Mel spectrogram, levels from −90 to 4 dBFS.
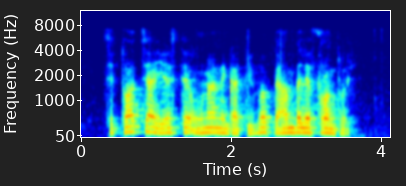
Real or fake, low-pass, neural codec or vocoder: fake; 7.2 kHz; codec, 16 kHz, 6 kbps, DAC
